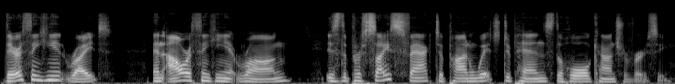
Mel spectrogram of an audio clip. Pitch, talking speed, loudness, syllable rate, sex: 150 Hz, 170 wpm, -20 LUFS, 4.8 syllables/s, male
